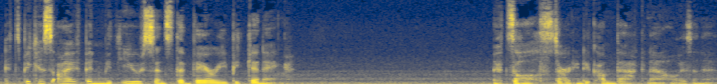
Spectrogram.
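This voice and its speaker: Woman acting a slow, creaky-voiced possessive monster girlfriend. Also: medium pitch, steady tone, noisy background, close to an everyday voice. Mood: doting, eerie, then tender, ominous. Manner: slow, tender, menacing, often dropping into whispers. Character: possessive young female shadow monster posing as doting girlfriend. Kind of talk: intimate horror roleplay audio, scripted monologue.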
